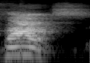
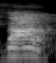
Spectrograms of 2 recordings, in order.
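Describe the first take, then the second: First: The word ends with an S sound. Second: The word ends with an L sound. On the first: The speaker calls it wrong. "many of you pronounce it as virus. It is quite, quite wrong" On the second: The speaker calls it right. "it should be viral"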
